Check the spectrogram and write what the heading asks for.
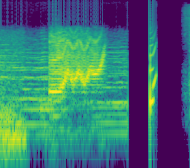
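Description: Orchestral cartoon-style music with a rising comic sound-effect glide over it. The music cuts off suddenly about a second and a half in, and a brief, sharp sound effect comes just before the end.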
